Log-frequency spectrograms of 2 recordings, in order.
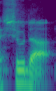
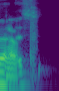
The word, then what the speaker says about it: Shoutout: Shootout. Wie sagen wir das, wenn Shoutout.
